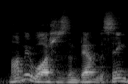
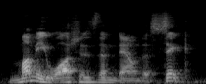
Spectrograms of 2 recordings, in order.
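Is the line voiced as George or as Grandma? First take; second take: George; Grandma. First: It is read in George's voice. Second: It is read in Grandma's voice.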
